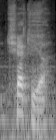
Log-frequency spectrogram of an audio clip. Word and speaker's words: Czechia: Jacob from the nobodies I keep on want to say Czech Republic but it is it's Czechia is how you say it now they change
